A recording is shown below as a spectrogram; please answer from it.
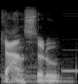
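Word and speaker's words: キャンセル: But yeah, in this case, the accent could stay only on the kya, not on the n on its own. Yeah, so it's accented there. Canceru.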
